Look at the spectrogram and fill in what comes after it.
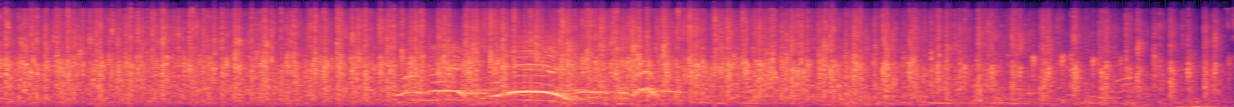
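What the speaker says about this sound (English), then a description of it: "So I just think he deserves another round of applause." A union general membership meeting audience applauds Charlie White, a dense, steady wash of clapping lasting the whole stretch with a few brief tonal voices or whistles mixed in mid-way.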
